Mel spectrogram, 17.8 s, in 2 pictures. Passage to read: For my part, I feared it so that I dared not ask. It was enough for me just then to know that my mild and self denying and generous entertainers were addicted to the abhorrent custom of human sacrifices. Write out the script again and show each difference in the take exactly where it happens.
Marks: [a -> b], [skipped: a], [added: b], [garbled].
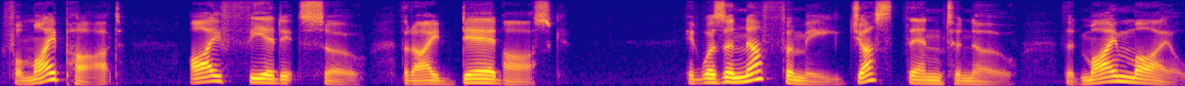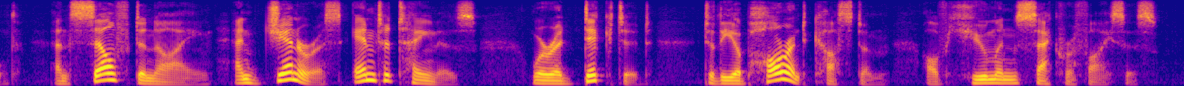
For my part, I feared it so that I dared [skipped: not] ask. It was enough for me just then to know that my mild and self denying and generous entertainers were addicted to the abhorrent custom of human sacrifices.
